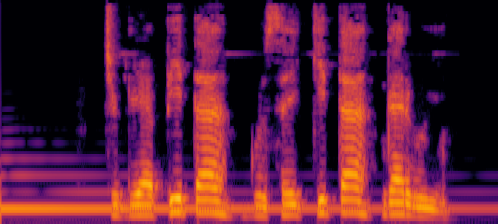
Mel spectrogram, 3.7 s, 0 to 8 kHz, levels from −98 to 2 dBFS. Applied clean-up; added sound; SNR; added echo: none; Bass guitar; 10 dB; none.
